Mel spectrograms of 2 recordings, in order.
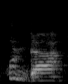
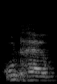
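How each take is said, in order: First: The words blend into one reduced word. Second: Both words are said fully and separately.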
